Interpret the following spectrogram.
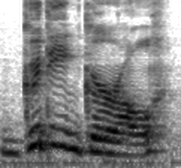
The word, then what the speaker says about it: Goodie Girl: it's called goodie girl nope didn't say that right it's called goodie girl and goodie is spelled IE goody girl um it's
